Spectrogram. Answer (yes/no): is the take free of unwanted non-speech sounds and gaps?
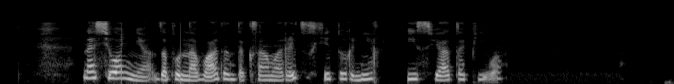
yes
